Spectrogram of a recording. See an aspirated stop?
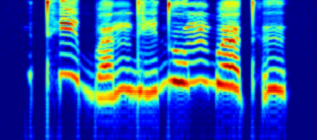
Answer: yes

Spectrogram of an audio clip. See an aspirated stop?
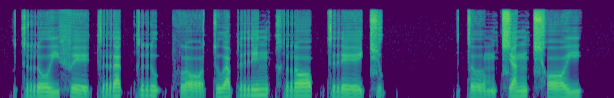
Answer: yes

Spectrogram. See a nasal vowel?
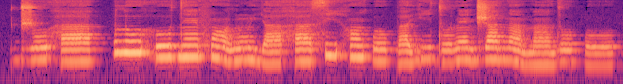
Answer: yes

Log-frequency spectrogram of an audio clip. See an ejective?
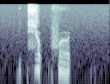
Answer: no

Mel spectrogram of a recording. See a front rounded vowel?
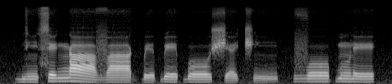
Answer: no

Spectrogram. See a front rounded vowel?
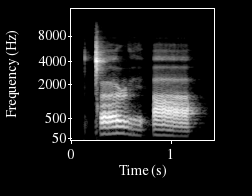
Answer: yes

